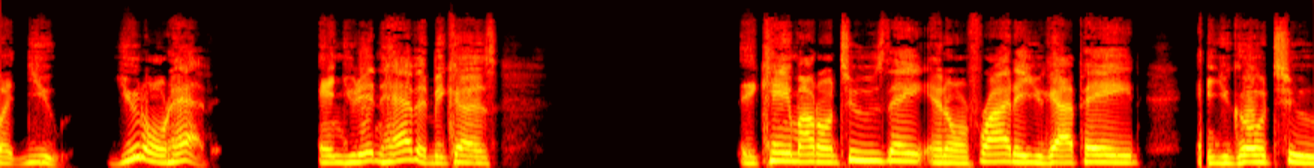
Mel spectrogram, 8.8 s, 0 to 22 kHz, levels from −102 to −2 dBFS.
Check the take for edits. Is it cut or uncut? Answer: uncut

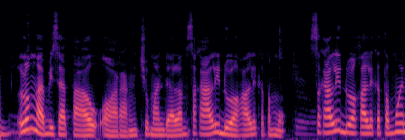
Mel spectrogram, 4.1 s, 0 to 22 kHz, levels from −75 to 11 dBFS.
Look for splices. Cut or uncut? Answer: cut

